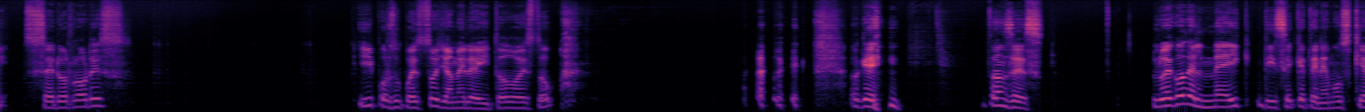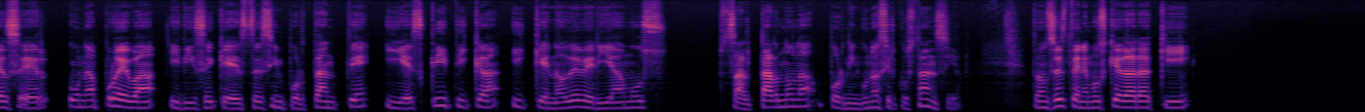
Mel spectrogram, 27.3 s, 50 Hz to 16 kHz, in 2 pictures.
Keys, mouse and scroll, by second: 0.9-1.5 scroll up 2, 2.0-4.0 scroll up 10, 4.4-4.8 scroll up 2, 4.8-10.8 scroll down 12, 10.8-11.6 scroll up 2, 25.8-27.0 scroll down 2, 27.0-27.3 scroll down 1.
